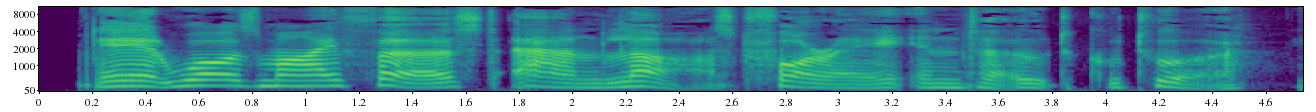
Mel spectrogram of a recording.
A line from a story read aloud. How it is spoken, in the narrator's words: he said dryly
